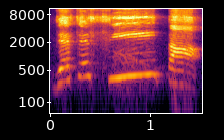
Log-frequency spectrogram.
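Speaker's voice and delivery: सीता said slowly with a long सी; long vowel shown. Shown as a demonstration. Teacher demonstrating the long vowel slowly. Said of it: "दीर्घ ई की मात्रा है".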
